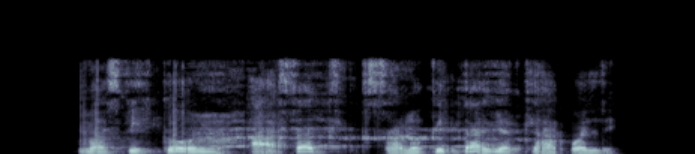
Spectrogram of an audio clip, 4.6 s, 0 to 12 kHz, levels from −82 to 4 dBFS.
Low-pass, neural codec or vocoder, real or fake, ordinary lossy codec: 7.2 kHz; codec, 16 kHz, 8 kbps, FreqCodec, smaller model; fake; AAC, 64 kbps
